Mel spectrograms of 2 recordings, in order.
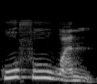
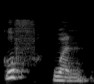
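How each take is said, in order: First: A vowel follows the f sound. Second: No vowel follows the f sound. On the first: The speaker calls it right. "Say kufu one" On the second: The speaker calls it wrong. "Don't say kuf one"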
